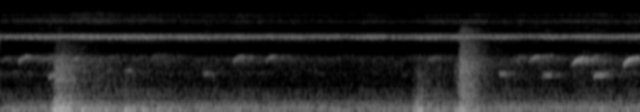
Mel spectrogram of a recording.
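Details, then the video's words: Coqui frogs chirping loudly at night at Holualoa on the Kona Coast of Big Island, Hawaii, with the lights of Kailua-Kona in view. Faint two-note rising chirps repeat through a steady high whine, low rumbling background and two dull thumps. "Coqui Frogs Chirping Noise"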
